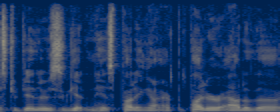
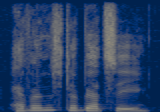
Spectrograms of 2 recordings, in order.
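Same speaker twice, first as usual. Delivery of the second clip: ordinary delivery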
